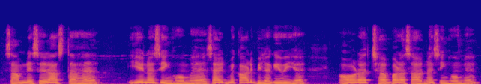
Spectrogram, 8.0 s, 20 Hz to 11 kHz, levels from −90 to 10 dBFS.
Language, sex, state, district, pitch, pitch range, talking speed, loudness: Hindi, male, Bihar, Saharsa, 150 Hz, 140-155 Hz, 150 wpm, -23 LUFS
